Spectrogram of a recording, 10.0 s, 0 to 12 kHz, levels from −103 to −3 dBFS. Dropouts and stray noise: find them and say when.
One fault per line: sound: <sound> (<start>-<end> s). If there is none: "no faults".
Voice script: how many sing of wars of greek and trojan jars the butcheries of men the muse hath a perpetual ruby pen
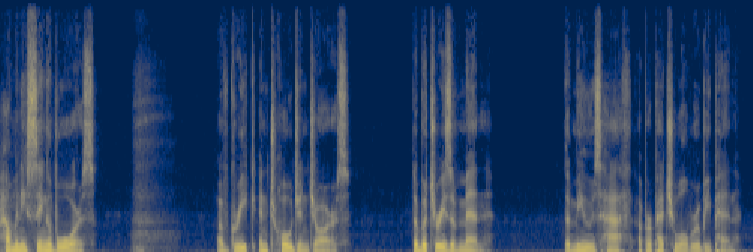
sound: sigh (1.7-2.4 s)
